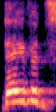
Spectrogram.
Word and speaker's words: David: the vanishing point in David's sketch for his painting I mean sorry David gotta make sure I pronounced that in the French way now notice where it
